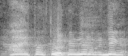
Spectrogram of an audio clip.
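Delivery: very high, loud squeal; hammed-up, squealing thanks to the pastor; overjoyed imitation. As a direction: imitate a man bursting with gratitude. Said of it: "me dice él emocionado".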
